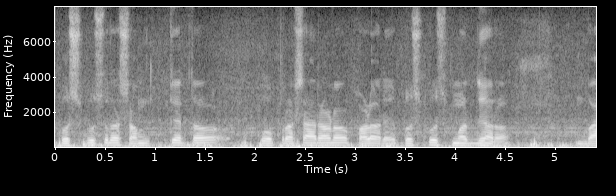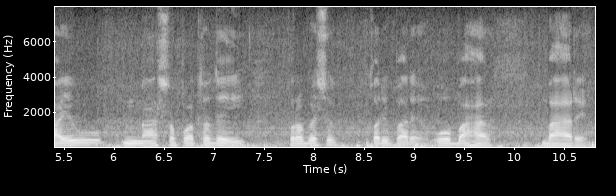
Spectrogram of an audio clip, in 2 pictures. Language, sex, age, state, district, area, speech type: Odia, male, 30-45, Odisha, Kendrapara, urban, spontaneous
